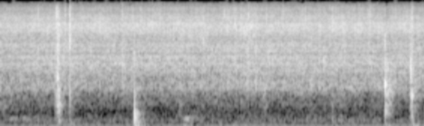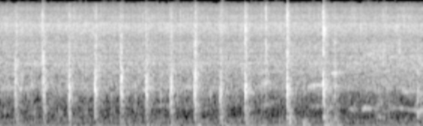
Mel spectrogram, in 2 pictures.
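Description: Peppers and onions sizzling steadily as they fry in oil in a pan. About halfway through, a run of quick, light knocks sets in, about three a second, for some five seconds.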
